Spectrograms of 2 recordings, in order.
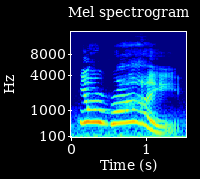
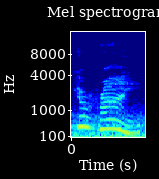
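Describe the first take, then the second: First: High, mocking you're right; sarcastic agreement. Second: Said in the usual way. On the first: To the partner, sarcastic high agreement. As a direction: toss it back with mock agreement.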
